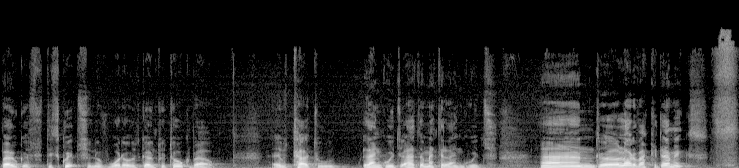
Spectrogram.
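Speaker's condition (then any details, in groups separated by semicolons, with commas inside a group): Deafness; cannot hear own voice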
